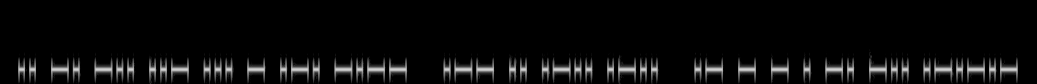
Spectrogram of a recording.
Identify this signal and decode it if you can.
Morse code, heard as a keyed tone, about 22 wpm, 700 Hz. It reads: INDUSTRY WILL ATTEND.
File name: Sentences with 7-Word Phrases - 22wpm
